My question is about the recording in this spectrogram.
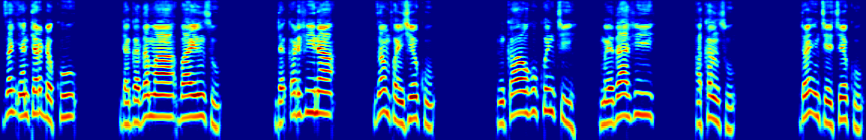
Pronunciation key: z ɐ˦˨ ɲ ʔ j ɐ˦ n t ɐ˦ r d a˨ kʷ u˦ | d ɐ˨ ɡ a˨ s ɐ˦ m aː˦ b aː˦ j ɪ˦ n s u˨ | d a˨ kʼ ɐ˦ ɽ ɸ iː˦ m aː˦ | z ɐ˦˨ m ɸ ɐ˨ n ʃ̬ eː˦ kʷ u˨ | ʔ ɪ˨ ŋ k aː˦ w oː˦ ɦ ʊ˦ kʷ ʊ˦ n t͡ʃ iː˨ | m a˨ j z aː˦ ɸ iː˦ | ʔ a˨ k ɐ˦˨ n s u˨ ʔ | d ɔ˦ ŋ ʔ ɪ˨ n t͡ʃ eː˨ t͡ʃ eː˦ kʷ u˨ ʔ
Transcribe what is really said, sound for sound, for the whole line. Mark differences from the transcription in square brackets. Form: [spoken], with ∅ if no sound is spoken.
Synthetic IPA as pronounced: z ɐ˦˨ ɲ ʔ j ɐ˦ n t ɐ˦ r d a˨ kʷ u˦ | d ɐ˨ ɡ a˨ [z] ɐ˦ m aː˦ b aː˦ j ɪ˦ n s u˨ | d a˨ kʼ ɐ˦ ɽ ɸ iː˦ [n] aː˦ | z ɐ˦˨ m ɸ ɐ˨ n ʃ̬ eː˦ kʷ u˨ | ʔ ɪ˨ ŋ k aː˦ w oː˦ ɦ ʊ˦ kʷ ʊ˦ n t͡ʃ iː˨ | m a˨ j z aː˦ ɸ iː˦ | ʔ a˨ k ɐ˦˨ n s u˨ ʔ | d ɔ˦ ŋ ʔ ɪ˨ n t͡ʃ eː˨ t͡ʃ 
